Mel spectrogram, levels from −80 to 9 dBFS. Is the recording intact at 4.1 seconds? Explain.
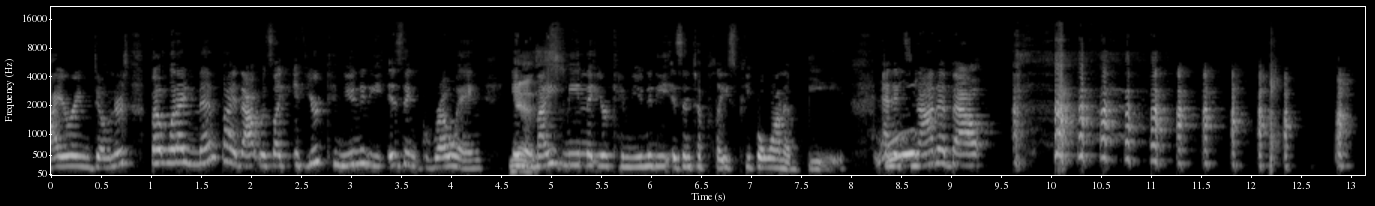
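Yes, at 4.1 s the audio is intact, with no dropout, click, distortion or other fault audible at that moment.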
